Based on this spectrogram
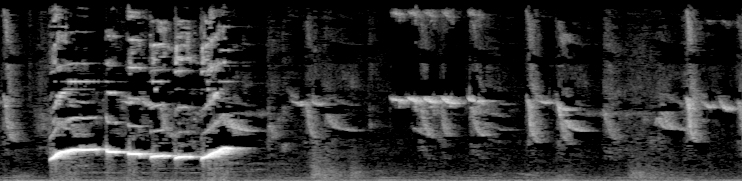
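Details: Chestnut-capped thrush song for use as a training tutor: a loud, rich whistled phrase of rising and falling slurs, pulsing over about two seconds, followed by softer high, thin whistles and chips.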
